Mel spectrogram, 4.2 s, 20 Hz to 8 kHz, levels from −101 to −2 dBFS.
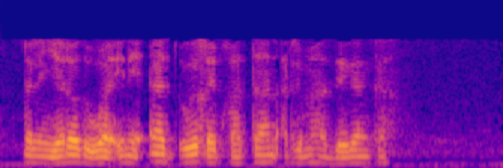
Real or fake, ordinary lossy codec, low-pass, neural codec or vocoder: real; AAC, 16 kbps; 7.2 kHz; none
